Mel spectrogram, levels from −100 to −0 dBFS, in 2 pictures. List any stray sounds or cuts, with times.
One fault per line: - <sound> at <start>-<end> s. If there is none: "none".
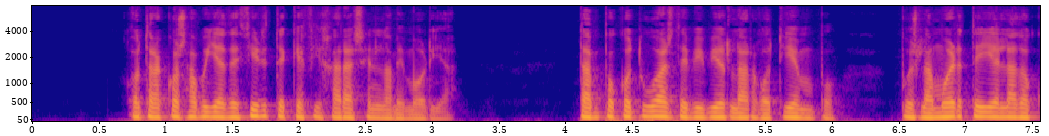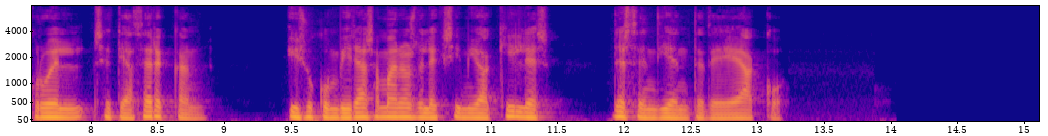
none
